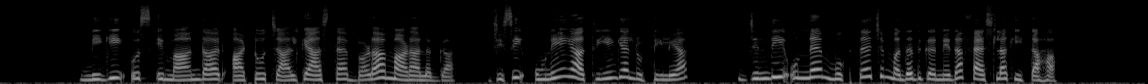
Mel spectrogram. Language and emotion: Dogri, sad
